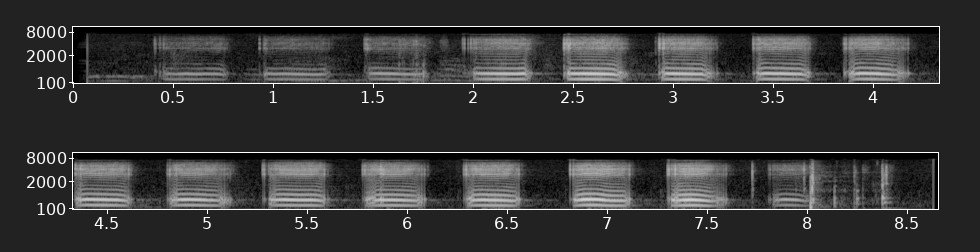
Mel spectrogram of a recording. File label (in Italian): "E", si dice con la bocca un po' chiusa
